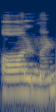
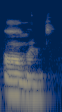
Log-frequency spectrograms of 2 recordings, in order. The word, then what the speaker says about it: almond: with regard to pronunciation suppose you don't know how to pronounce a l m o n it is not almond it is almond you might realize the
